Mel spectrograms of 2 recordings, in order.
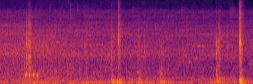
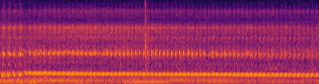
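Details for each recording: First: Mabe twin-tub washing machine on spin after greasing the squealing part: steady low hum of the spin drum running smoothly, no squeal, only a few small knocks. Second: Mabe twin-tub washing machine on spin: steady high squeal over the motor hum, slowly dropping in pitch, sometimes louder; the part is running dry and wearing, fixed by greasing.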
